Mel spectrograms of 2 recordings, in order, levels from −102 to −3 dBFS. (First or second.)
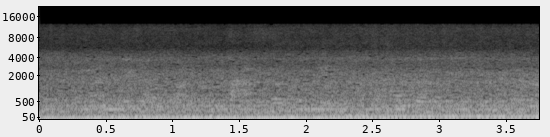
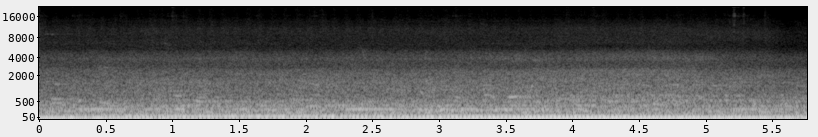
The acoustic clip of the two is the second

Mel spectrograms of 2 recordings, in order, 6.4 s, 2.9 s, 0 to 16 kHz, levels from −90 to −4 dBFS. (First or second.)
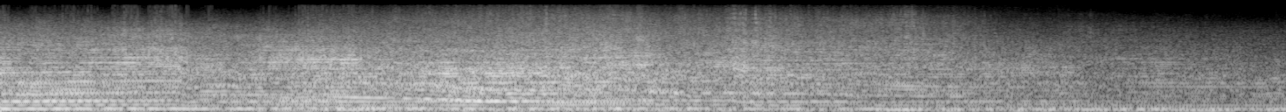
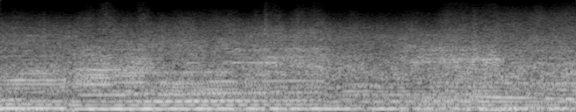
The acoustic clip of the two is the first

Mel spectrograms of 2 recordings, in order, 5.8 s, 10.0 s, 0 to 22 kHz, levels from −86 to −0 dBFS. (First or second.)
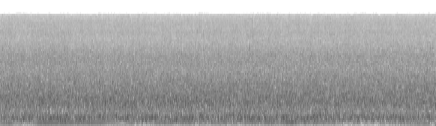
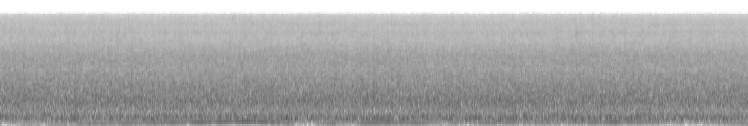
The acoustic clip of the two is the first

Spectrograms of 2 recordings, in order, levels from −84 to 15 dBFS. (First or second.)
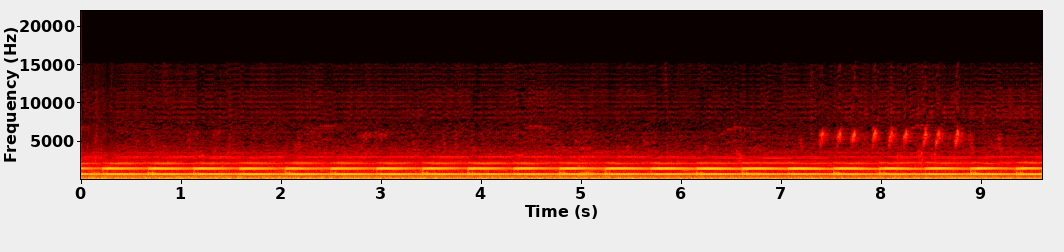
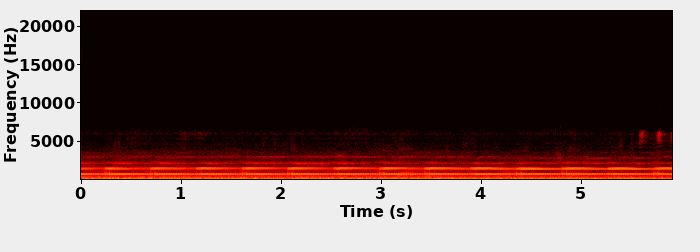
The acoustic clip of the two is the first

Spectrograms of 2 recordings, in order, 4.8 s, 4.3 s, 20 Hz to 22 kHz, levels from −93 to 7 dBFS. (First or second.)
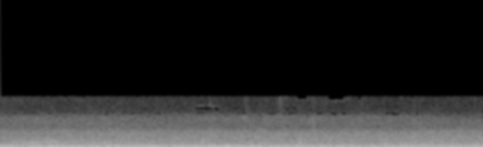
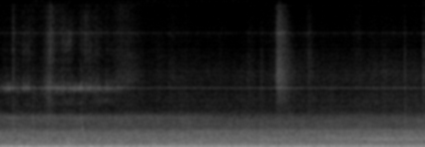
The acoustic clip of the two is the first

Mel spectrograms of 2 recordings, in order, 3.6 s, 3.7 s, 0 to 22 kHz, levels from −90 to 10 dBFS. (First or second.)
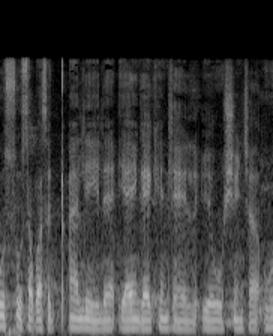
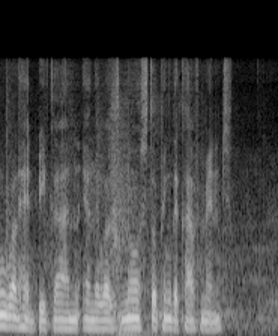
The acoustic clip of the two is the first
